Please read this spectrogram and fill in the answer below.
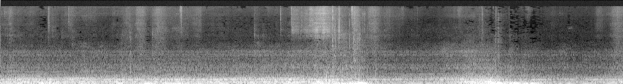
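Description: Car engine and road rumble heard inside the cabin while driving slowly, steady and low, swelling briefly about five seconds in and again near the end.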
